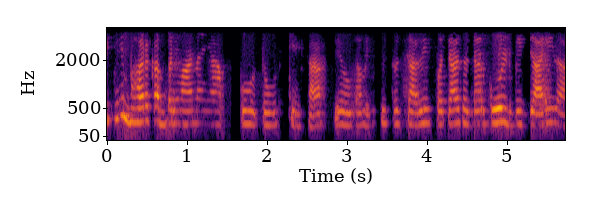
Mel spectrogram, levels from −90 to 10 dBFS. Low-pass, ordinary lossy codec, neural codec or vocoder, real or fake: 3.6 kHz; AAC, 24 kbps; none; real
